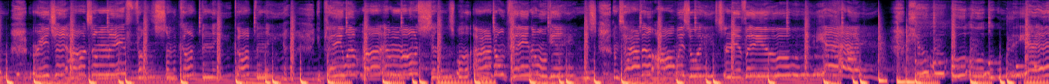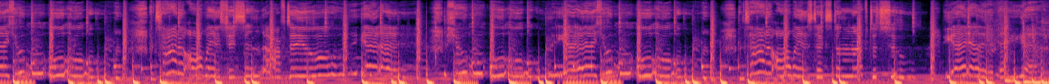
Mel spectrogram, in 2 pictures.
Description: Жанр: Поп / R&b / K-pop / Соул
